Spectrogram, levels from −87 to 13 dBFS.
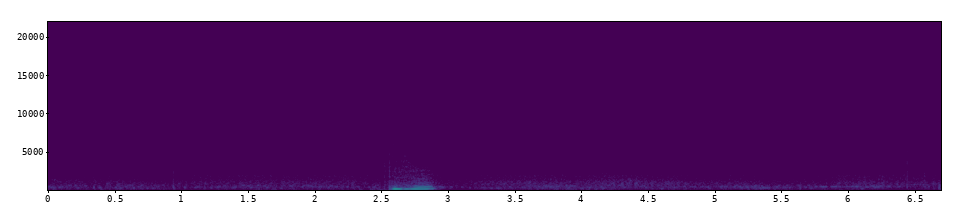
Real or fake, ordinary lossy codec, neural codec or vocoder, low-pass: fake; none; codec, 16 kHz, 0.5 kbps, X-Codec, HuBERT features, trained on balanced general audio; 7.2 kHz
